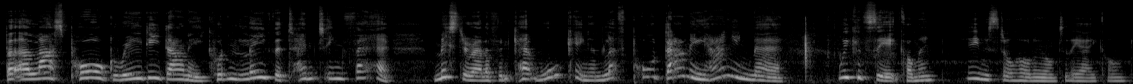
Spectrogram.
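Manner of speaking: lively, lilting picture-book reading; children's story narration. A narrator's reading. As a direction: read a rhyme aloud to little ones. Reads picture book aloud.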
